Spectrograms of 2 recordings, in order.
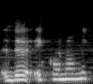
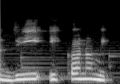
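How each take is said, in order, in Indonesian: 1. 'The' diucapkan dengan vokal pendek 'thuh'. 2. 'The' diucapkan dengan vokal panjang 'thee'. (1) "bukan the economic ya" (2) "bacanya the economic"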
